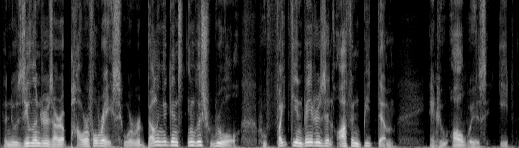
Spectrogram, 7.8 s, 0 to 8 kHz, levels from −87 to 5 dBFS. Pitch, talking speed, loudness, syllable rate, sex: 110 Hz, 200 wpm, -18 LUFS, 6.1 syllables/s, male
